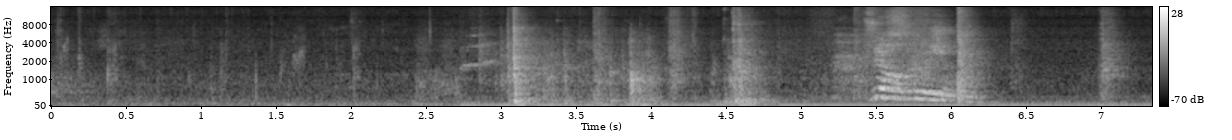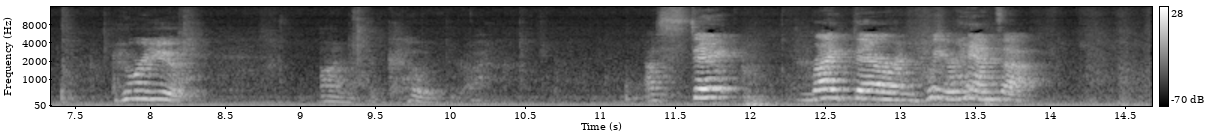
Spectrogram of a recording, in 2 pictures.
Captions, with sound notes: (door clatters) - Don't move. - Who are you? - I'm the Cobra. Now stay right there and put your hands up.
